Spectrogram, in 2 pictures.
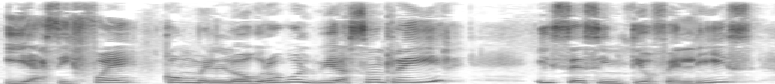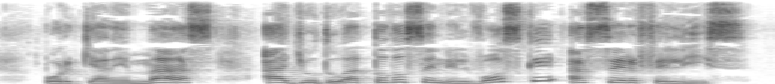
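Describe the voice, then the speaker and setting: A woman narrating a children's audio story with a gentle, expressive delivery. Her voice sits high and she takes her time, pausing to ask young listeners what they think happened. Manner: gentle, slow and expressive, asking the listener questions.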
